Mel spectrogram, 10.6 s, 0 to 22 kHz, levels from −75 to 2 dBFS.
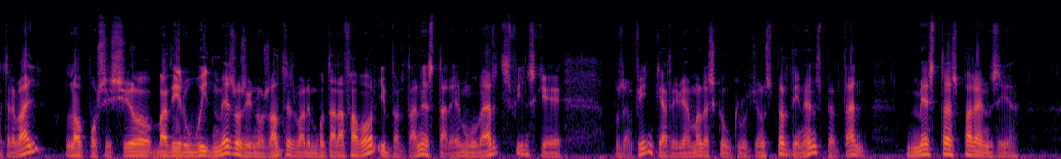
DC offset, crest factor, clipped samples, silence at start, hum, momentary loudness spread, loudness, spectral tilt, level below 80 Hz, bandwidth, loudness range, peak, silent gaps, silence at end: under 0.1%; 16 dB; under 0.1%; 0 s; none; 10 LU; -28 LUFS; -5.5 dB/octave; -44 dBFS; 16 kHz; 5 LU; -14 dBFS; none; 0.2 s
